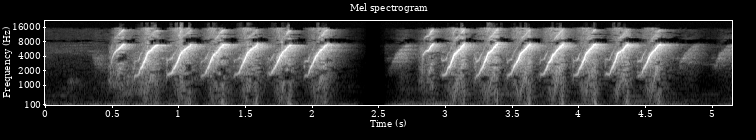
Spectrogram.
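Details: Blue-banded kingfisher lure sound: two clean series of steeply rising, shrill whistles, about four per second, with a short pause between the series.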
